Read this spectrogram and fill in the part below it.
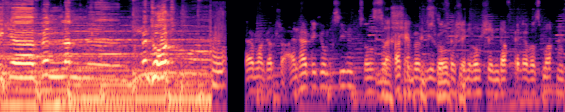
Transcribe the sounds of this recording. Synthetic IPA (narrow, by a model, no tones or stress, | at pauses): ɪçʔɛːbɪndanɛb̥ɪntʰoːt | amaːlɡansʃø̰ːnʔa̰ɪnhaɪtlɪçʔʊmt͡siːənz̥ɔnstɪsʰakəvɛnviːɐzoanʁʊmʃteːəndaɐfɡanəvasmaχn̩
